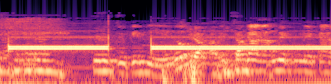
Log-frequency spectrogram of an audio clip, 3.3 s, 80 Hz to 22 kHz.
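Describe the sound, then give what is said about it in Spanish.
A loud, steady electronic emergency alert tone blares from a mobile phone in Valencia, cutting out briefly around a second in and then resuming, with a voice talking faintly underneath. “La alerta llegaba a los teléfonos de los valencianos exactamente a las 8:11.”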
